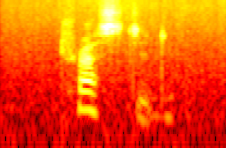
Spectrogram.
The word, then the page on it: trusted: American English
